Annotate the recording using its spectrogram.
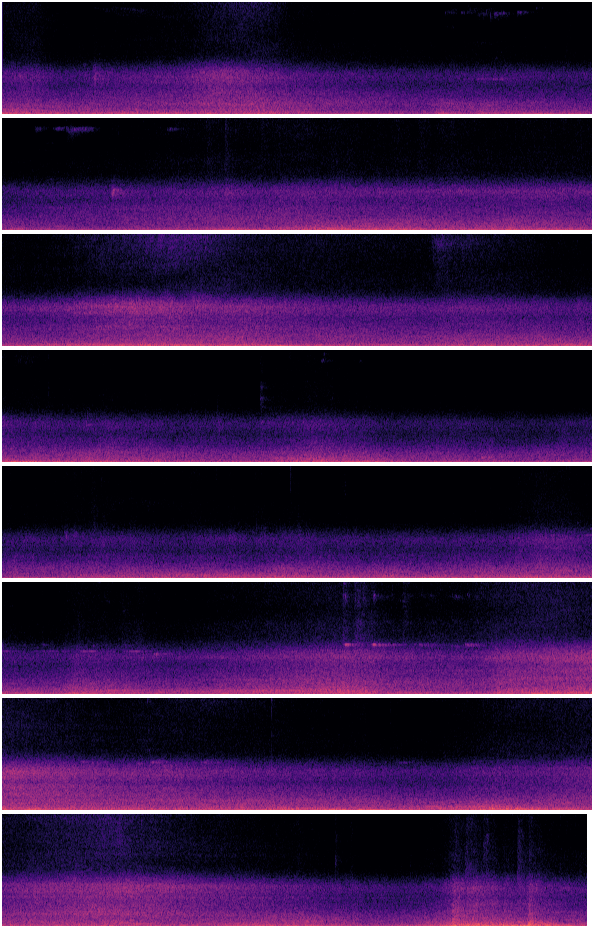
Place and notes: Guangfu Rd., 三義鄉廣盛村 - Under the highway
Under the highway, Traffic sound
